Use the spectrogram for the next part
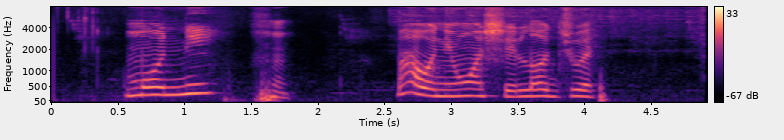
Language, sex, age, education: Yoruba, female, 30-45, tertiary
